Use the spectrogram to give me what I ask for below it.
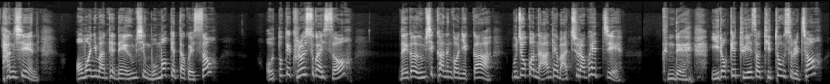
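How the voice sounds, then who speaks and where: Woman doing a blunt quick-tempered daughter-in-law. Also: fairly high pitch, very animated. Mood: angry. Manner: sharp, defiant.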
